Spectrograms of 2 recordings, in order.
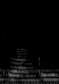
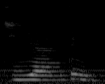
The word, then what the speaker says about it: Giyanti: perjanjian ini yang bernama Desa jati dalam pelafalan Belanda Desa ini disebut Giyanti dan secara nulis terbaca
